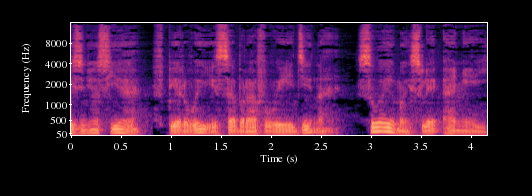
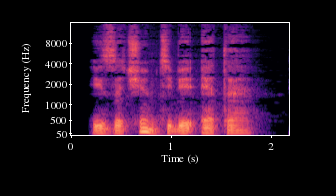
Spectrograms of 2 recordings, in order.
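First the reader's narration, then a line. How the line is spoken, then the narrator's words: Dry question. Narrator (Russian): сухо спросила она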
